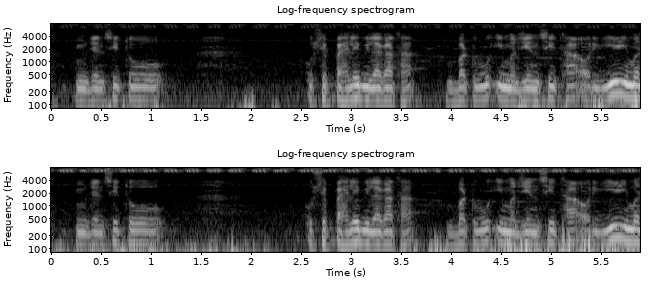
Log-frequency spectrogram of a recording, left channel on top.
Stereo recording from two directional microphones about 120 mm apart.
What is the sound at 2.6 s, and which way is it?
Speech, 35° right (ahead or behind).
